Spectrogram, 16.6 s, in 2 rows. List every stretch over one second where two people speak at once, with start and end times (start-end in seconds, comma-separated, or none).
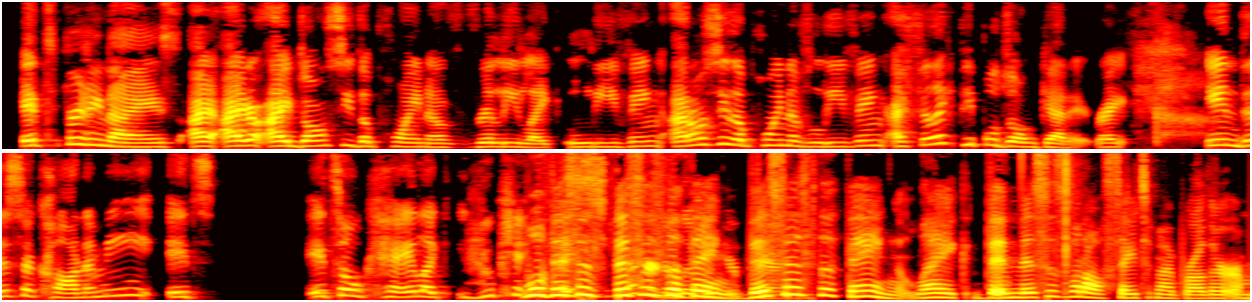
11.8-13.8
